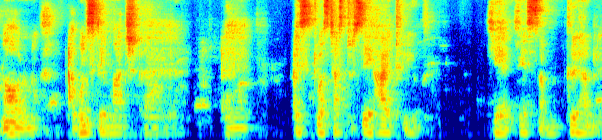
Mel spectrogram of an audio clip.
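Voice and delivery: put-on very shy old man, deep and hushed. Retelling a visit from a very shy old guy, imitating a shy old man. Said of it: "the shy, very shy guy also".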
